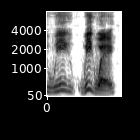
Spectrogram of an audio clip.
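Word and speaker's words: Nwigwe: song Sanctified with uh Toby we wegue uh who that's how we say okay yeah I looked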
